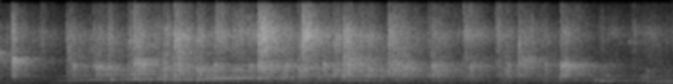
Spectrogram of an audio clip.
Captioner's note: cheering and applause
